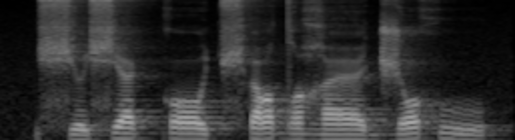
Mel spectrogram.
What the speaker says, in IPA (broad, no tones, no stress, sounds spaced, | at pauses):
ɕ ə ɕ æ kː ɔː t͡ɕʰ ə dˤ i ʁ æː d͡ʒ ɔ x u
